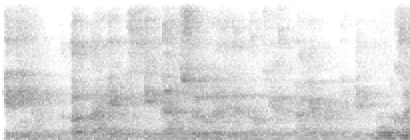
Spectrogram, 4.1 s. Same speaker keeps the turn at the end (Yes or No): No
